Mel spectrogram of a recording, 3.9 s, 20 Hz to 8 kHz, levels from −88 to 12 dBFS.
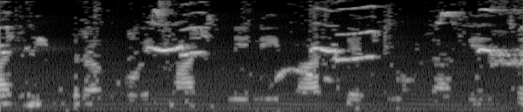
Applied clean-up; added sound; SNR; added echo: classical method spectral subtraction.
